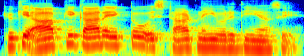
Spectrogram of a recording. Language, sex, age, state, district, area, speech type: Hindi, male, 18-30, Madhya Pradesh, Ujjain, urban, spontaneous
